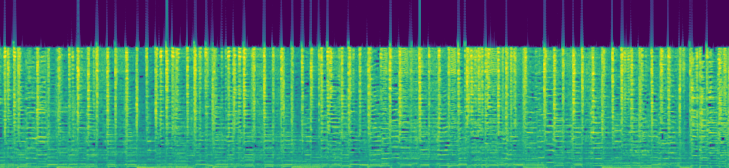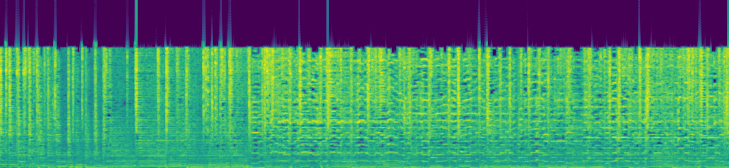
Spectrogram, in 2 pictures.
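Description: Violin and flamenco guitar duo playing an up-tempo instrumental, the violin carrying the melody over rhythmic guitar chords. About halfway through, a long falling run sweeps down in pitch before the chords come back in.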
